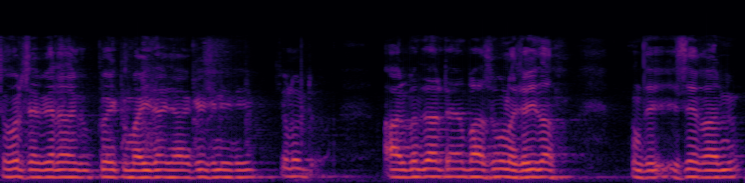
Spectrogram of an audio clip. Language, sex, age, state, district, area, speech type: Dogri, male, 45-60, Jammu and Kashmir, Reasi, rural, spontaneous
